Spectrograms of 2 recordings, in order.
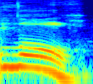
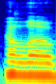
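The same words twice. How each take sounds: First: It is said in a put-on Russian accent. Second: It is said in the speaker's ordinary accent.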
